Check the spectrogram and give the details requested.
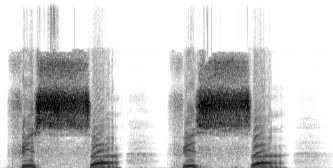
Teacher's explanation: lamnya dianggap tidak ada sehingga langsung diidgamkan ke huruf Sin sehingga sinnya berharakat tasdid seakan-akan s-nya dua · Kita namakan di sini, kami lupa nulis, alif lam syamsiyah, yaitu alif lam yang kita tulis tapi tidak kita baca, sehingga di sini lamnya ditandai dengan warna abu-abu. Artinya lamnya dianggap tidak ada, sehingga langsung diidghamkan ke huruf sin, sehingga sinnya berharakat tasdid, seakan-akan s-nya dua. Fissa, fissa.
